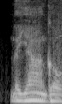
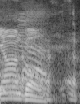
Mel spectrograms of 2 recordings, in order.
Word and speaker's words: Nyong'o: Oh man, we got the wonderful, the magnificent, the incredible Lupita Nyong'o, ladies and gentlemen, is here with us today.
